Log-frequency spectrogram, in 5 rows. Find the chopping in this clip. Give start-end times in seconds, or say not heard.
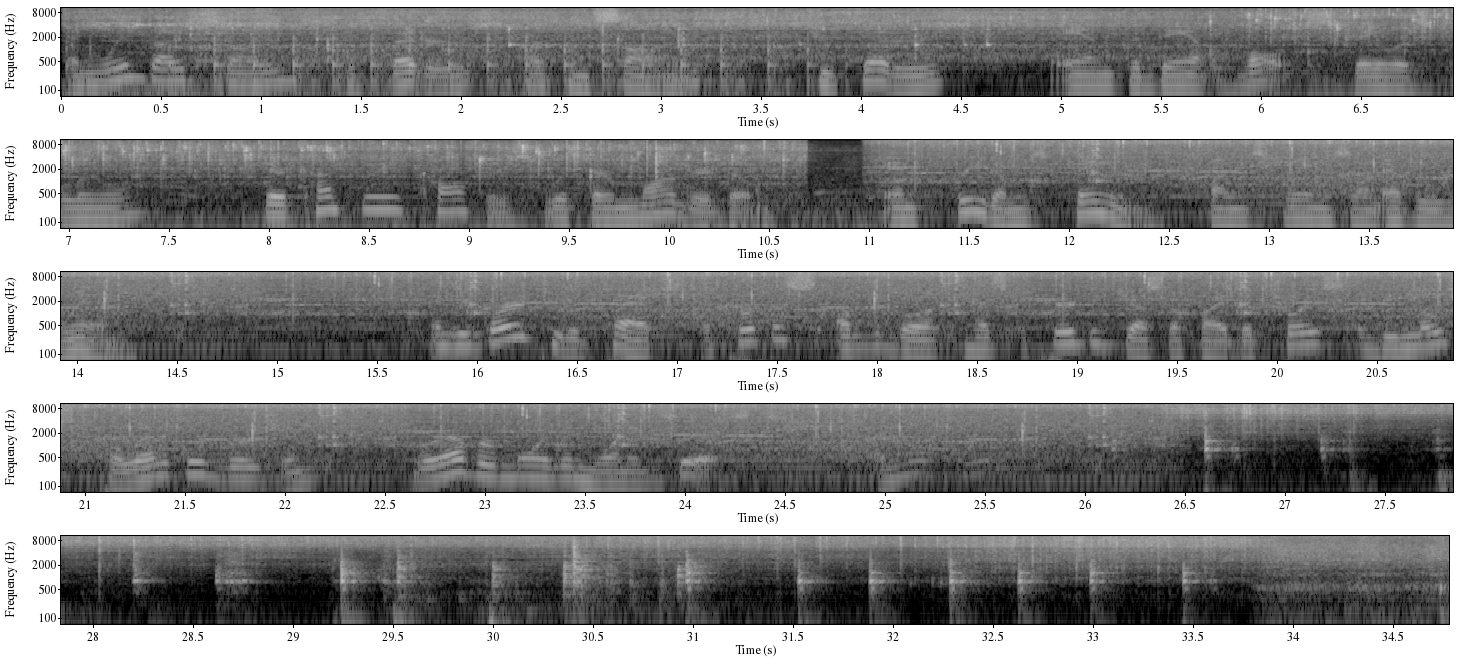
0.0-4.0, 26.1-33.6.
